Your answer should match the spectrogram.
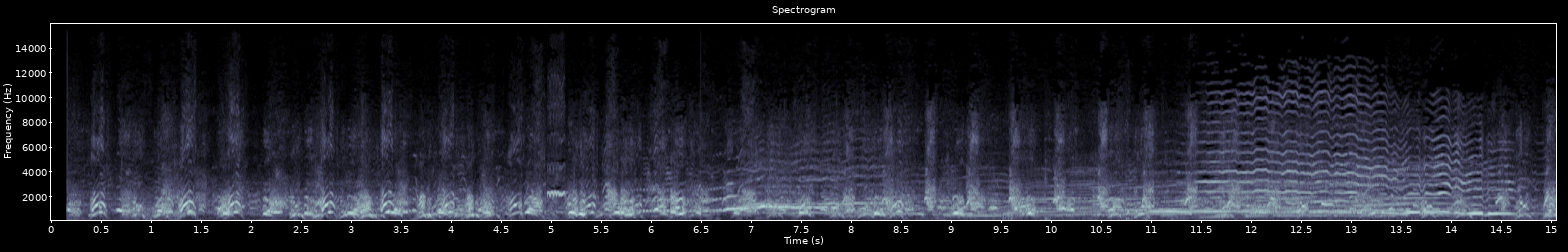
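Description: Several excited flyball dogs barking and yipping rapidly, many barks a second, held back by their handlers at the start line. From about halfway through, the barking gives way to long, high-pitched whining and squealing cries.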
